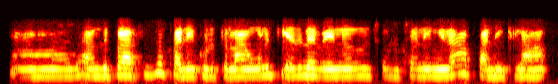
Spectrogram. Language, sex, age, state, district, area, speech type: Tamil, female, 45-60, Tamil Nadu, Sivaganga, rural, conversation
